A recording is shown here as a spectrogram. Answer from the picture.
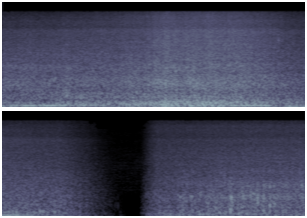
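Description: Ocean surf washing onto a beach, with wind on the microphone; the wash swells about two seconds in, then fades out to silence for about half a second just after the five-second mark and comes back.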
